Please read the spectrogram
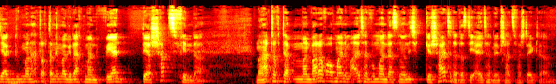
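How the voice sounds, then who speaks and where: Noticeable background noise and audible room echo surround a man speaking very fast. His pitch is medium, with ordinary variation. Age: 30s. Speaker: podcast co-host. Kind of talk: casual chat.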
